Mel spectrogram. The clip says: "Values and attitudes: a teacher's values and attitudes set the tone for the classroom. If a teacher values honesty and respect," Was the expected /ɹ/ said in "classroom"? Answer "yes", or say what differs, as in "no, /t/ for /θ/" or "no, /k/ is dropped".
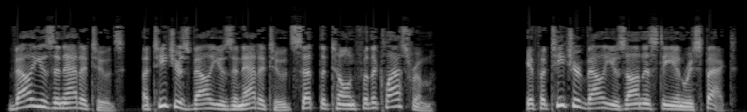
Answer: yes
